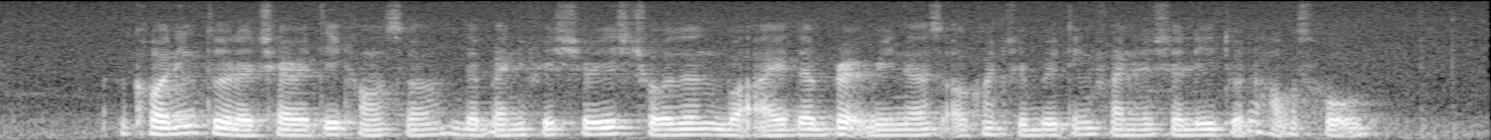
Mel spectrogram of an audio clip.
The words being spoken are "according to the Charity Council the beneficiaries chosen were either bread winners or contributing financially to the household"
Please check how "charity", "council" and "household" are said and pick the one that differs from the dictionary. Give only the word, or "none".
none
